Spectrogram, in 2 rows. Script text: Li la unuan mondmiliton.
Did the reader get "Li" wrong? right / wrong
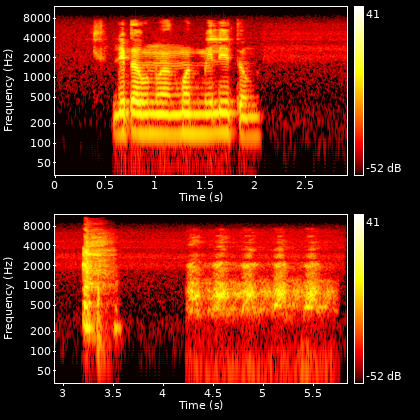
right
